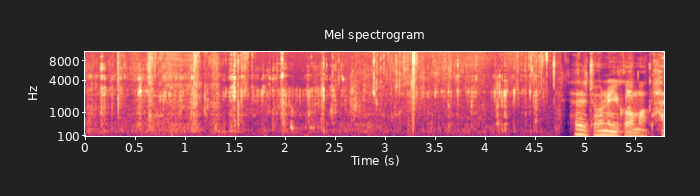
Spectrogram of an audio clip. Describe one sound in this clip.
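Soft clicks and smacks of food being stirred and eaten are heard close up.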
